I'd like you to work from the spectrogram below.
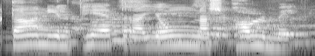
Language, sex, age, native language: Icelandic, male, 8, Icelandic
